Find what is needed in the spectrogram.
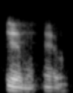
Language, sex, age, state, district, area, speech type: Sanskrit, male, 30-45, Karnataka, Udupi, urban, conversation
